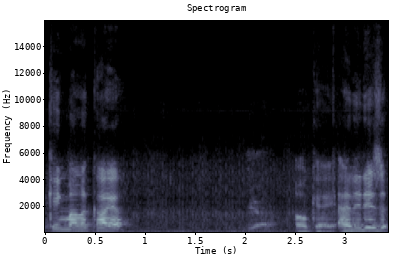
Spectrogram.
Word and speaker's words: Kingmalakiyah: Kingmalakiyah?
